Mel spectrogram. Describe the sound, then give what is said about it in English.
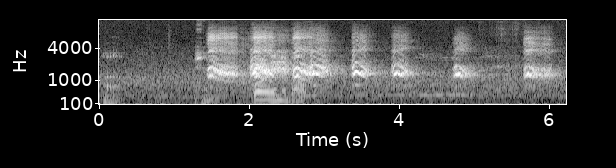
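A group of about 7 or 8 American crows caws loudly and insistently while mobbing an owl in a white pine stand near a nest in Crescent Woods, harsh overlapping calls repeating every half second or so for several seconds, following a brief quiet spoken remark at the start. “this group of crows is presumably mobbing a great horned owl.”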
